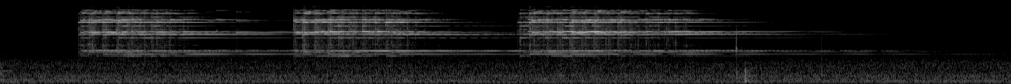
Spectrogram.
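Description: Altar bells rung in three bursts about two seconds apart, each ringing out and fading, the last dying away slowly: the signal of the elevation of the host at the consecration.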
